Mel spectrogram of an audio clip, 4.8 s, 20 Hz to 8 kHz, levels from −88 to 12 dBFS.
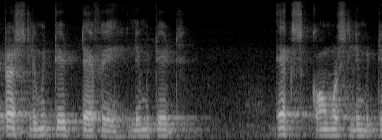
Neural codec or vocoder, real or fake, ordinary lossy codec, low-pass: none; real; none; none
